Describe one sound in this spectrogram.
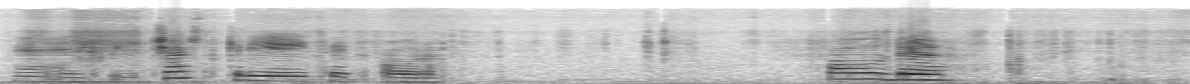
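Paper rustles as it is folded and handled.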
